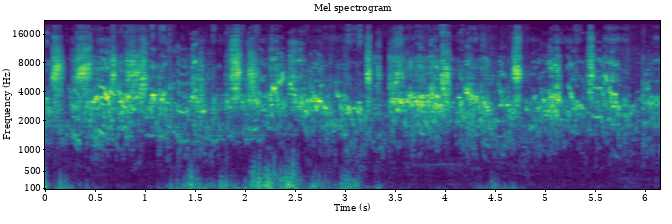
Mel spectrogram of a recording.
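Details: Several budgerigar breeding pairs chattering constantly, with squawky high chirps and warbles layered together, plus low rumbling and knocking noises underneath.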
